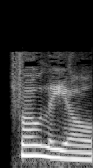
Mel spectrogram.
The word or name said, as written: foliole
